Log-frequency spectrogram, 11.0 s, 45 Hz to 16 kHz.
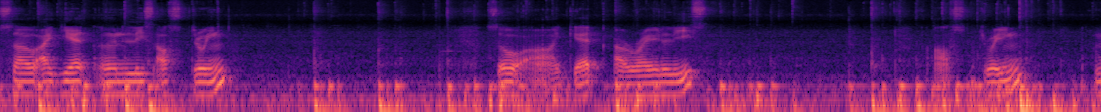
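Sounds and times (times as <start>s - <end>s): typing on keyboard: 0.2s - 11.0s.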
